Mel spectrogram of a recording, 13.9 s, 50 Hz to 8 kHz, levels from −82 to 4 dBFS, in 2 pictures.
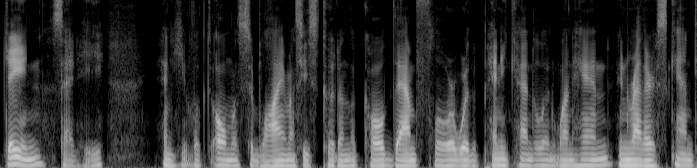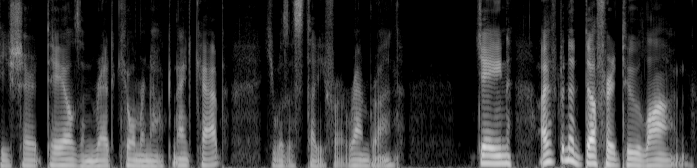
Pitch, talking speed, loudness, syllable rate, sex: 105 Hz, 200 wpm, -21 LUFS, 5.2 syllables/s, male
